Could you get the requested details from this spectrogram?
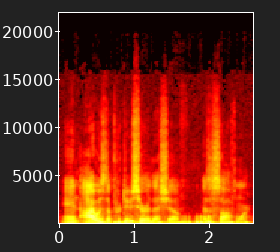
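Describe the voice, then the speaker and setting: A young man on a casual podcast, telling a story in a lively way and acting out the voices of the people in it. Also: medium pitch, fast talker, vocal fry, background noise. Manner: animated storyteller, acts out voices and hums loudly. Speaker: podcast co-host. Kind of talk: casual chat.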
